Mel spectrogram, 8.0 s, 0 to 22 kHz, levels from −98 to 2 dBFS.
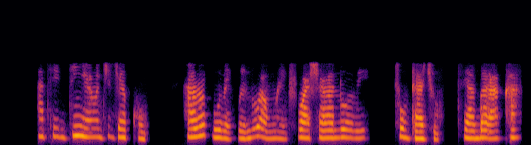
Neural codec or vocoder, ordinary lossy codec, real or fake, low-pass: codec, 44.1 kHz, 2.6 kbps, SNAC; none; fake; 3.6 kHz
